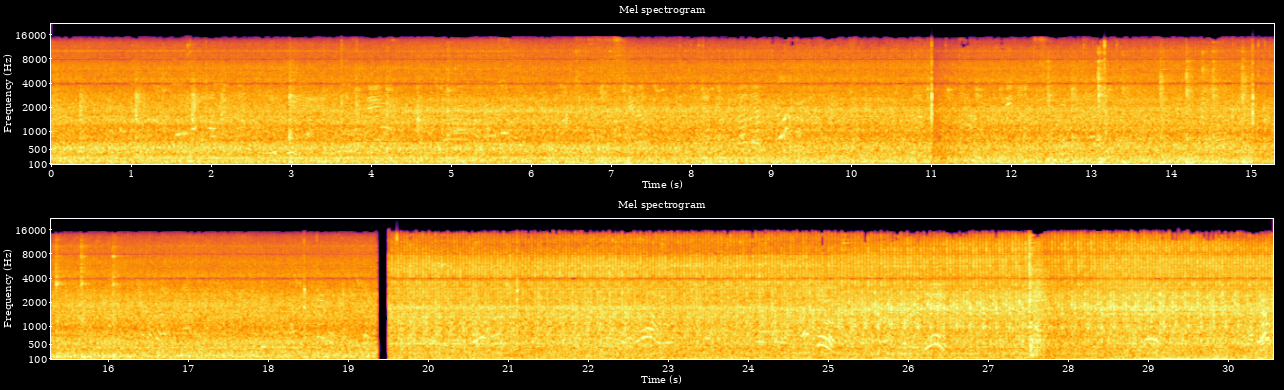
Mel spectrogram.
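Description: Busy crowd chatter mixed with tractor engines running at idle. The sound cuts out for an instant about two-thirds of the way through.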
